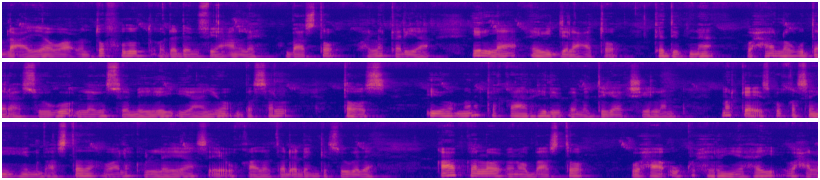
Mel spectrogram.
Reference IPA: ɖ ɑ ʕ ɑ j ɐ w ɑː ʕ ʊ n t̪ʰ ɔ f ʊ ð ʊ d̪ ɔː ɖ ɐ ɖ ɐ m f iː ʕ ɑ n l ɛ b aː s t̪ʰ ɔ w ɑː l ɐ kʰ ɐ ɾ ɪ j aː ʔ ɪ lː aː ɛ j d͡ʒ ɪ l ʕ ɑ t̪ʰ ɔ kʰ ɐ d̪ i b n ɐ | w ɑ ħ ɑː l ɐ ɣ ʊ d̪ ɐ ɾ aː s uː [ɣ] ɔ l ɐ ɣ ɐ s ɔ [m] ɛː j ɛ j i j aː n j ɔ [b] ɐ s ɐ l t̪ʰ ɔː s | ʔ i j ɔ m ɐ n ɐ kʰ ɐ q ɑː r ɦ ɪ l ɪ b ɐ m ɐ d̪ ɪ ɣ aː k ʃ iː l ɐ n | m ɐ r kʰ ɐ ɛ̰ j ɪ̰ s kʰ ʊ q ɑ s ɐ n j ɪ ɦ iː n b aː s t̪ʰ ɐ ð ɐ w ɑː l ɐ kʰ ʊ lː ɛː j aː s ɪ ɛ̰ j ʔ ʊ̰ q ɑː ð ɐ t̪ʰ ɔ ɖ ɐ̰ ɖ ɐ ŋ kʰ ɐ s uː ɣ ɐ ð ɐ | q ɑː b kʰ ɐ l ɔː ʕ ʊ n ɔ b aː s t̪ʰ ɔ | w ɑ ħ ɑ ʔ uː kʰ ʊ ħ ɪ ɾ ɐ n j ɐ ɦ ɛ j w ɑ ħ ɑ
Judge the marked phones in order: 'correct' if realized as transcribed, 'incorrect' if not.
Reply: correct, correct, correct

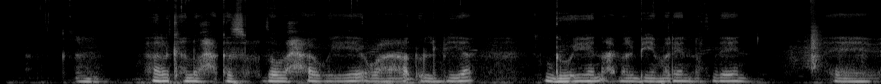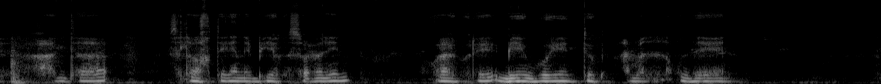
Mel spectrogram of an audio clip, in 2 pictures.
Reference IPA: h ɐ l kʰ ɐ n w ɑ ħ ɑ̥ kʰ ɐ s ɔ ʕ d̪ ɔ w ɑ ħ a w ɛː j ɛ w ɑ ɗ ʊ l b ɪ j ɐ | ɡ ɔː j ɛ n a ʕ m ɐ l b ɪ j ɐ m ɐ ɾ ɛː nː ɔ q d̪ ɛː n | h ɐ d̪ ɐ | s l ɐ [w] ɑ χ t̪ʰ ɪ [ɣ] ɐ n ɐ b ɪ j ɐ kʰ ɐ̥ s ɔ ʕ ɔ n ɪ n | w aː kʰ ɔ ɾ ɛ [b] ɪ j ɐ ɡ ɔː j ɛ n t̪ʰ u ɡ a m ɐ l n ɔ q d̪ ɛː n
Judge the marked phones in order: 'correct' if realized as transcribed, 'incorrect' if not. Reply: correct, correct, correct

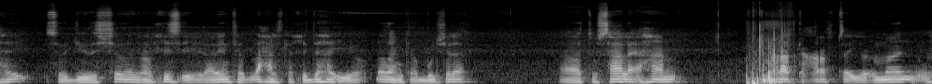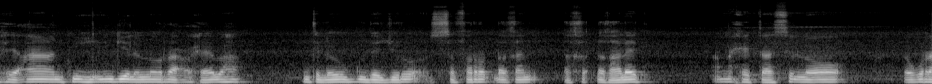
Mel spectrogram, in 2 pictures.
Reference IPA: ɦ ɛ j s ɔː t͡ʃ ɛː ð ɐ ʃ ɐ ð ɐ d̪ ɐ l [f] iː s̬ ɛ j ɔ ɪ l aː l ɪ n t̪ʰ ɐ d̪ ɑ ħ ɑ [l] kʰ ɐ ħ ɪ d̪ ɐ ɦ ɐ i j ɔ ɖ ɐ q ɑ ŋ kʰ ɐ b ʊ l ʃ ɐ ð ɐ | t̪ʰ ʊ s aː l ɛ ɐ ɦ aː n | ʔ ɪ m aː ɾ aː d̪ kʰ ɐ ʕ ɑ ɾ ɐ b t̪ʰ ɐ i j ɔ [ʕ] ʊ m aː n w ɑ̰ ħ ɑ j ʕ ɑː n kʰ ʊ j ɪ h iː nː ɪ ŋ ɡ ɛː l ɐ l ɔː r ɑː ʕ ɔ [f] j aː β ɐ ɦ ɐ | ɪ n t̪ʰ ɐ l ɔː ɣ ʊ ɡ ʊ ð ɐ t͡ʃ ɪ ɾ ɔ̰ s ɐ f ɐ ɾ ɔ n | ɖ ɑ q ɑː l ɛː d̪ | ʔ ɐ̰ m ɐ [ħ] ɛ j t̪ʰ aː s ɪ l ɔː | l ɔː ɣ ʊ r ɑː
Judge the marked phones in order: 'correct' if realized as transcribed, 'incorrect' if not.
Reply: incorrect, correct, correct, incorrect, correct

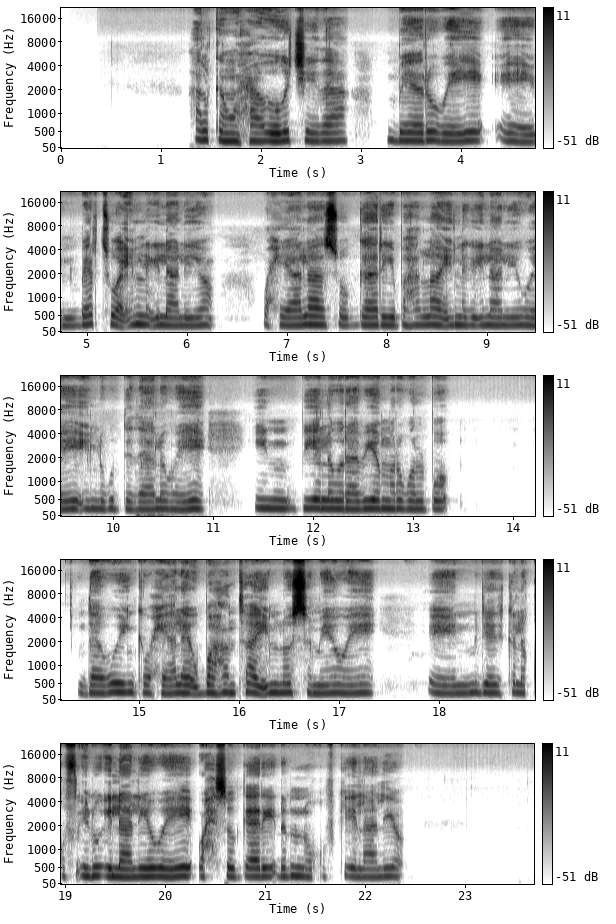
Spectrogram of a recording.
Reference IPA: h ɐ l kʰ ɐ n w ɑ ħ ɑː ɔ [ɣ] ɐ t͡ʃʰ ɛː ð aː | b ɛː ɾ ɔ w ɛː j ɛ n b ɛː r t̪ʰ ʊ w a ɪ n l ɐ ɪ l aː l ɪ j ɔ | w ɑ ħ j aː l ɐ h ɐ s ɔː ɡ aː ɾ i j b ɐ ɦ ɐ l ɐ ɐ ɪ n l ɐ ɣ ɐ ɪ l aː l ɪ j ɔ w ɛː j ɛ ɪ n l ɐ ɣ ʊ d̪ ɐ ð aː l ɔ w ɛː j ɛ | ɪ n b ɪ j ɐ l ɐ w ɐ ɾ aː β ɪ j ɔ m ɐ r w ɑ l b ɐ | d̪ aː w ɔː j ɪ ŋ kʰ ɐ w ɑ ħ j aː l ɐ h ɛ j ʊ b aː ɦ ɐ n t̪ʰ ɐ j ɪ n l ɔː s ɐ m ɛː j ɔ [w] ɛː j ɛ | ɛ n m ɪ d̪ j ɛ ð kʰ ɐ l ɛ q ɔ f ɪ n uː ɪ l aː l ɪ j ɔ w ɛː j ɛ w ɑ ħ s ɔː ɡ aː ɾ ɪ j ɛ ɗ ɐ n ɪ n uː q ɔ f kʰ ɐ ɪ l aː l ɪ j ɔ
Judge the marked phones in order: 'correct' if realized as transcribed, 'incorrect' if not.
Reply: correct, correct

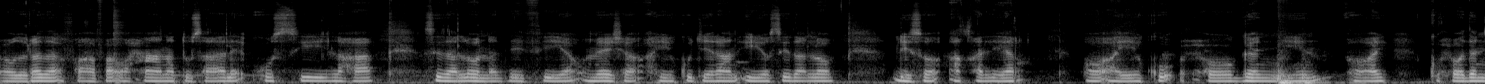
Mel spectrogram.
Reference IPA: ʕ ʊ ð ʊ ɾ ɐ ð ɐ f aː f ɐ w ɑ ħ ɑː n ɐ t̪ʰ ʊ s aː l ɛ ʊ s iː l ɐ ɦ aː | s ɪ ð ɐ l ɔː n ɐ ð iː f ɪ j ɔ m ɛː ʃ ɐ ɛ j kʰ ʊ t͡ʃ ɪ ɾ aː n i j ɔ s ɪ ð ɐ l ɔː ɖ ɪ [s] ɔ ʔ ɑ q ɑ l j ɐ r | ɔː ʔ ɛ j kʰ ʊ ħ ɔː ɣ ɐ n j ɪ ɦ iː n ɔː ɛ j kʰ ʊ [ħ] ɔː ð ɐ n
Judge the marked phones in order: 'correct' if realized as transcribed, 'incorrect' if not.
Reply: correct, correct

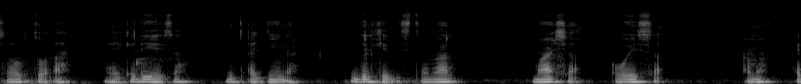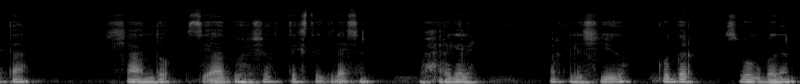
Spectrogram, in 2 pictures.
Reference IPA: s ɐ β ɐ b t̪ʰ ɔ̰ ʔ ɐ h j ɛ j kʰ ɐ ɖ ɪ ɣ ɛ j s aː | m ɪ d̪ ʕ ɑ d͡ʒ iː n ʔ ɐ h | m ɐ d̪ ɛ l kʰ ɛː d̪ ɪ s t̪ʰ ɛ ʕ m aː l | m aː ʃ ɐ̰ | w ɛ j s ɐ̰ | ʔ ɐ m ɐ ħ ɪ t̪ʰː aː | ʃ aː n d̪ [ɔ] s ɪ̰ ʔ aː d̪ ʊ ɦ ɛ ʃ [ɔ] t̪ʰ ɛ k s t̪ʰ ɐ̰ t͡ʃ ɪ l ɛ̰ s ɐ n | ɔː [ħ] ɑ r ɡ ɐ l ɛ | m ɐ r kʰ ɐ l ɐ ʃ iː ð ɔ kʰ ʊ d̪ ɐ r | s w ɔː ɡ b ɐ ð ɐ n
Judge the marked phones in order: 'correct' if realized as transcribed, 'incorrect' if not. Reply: correct, correct, correct

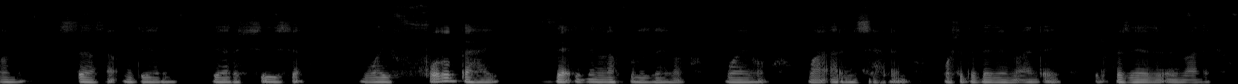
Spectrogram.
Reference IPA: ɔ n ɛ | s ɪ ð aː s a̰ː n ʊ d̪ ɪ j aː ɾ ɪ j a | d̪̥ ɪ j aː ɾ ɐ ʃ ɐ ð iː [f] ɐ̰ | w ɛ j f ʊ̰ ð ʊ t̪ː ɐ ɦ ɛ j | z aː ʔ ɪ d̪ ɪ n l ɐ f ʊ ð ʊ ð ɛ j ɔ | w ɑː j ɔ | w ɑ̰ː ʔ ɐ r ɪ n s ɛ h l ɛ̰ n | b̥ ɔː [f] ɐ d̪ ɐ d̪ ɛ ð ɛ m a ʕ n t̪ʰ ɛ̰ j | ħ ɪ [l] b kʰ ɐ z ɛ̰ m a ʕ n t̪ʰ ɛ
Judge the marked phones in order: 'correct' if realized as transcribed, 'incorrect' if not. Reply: incorrect, incorrect, correct

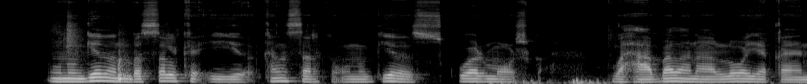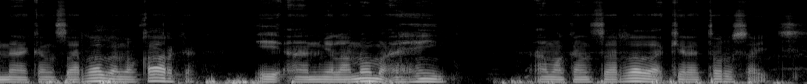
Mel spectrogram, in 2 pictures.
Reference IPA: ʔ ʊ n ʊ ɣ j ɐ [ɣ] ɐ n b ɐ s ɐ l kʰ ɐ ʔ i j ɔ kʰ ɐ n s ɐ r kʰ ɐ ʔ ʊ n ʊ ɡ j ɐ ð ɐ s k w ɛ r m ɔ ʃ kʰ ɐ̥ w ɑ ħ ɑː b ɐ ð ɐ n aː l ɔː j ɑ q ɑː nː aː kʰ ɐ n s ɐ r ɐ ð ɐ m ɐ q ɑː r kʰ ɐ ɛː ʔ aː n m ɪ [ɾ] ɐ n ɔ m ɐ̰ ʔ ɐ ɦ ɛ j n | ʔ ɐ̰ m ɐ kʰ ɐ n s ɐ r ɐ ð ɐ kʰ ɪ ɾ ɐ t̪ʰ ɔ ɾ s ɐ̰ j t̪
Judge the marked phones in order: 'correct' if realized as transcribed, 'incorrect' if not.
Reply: incorrect, incorrect

